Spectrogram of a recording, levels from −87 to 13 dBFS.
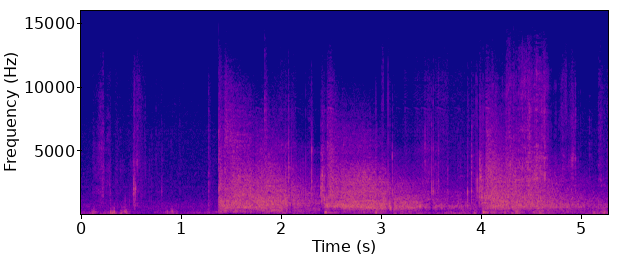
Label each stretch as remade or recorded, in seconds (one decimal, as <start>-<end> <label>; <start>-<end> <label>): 0.0-1.4 recorded; 1.4-4.1 remade; 4.1-5.3 recorded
